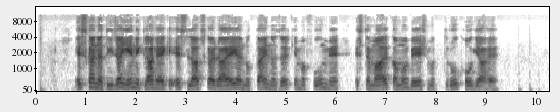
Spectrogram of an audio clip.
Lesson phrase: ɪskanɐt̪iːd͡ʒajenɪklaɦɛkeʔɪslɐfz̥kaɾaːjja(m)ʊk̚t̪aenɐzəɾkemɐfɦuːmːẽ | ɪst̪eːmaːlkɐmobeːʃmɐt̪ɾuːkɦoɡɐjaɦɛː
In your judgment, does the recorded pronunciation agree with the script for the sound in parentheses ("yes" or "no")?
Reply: no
